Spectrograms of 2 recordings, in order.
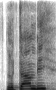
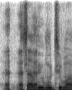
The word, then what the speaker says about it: Mushambi Mutuma: Mutambi. Yeah. Musimba. Mushambi Mutuma. Mushambi Mutuma, my apologies.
